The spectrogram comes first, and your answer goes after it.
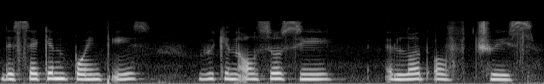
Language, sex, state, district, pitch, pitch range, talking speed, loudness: English, female, Nagaland, Dimapur, 240 Hz, 235-250 Hz, 120 wpm, -16 LUFS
